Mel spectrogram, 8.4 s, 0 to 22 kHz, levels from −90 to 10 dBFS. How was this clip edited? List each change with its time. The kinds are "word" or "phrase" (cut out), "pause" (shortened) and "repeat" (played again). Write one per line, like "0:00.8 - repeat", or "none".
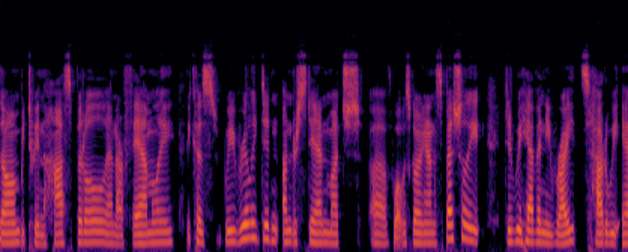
0:02.4 - pause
